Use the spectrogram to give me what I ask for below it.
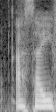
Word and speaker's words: Asai: Me pueden buscar, como me llamo, Azaí Ferrari. – ¿Cómo se escribe Azaí? Con A-S-A-I.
